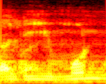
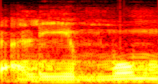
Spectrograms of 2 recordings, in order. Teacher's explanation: اگر علیم پہ رک جائیں گے تو پھر تو میم کی آواز ویسے ہی آ رہی ہے، اور اگر اس کو ملا کر پڑھیں گے تو علیمن ہے، تو یہ علیمن ہے تو آخر میں آواز نون کی ہے، اور اس کے بعد با ہے، تو نون کی آواز میم کی آواز میں آپ تبدیل کریں گے، اس کو علیمن نہیں پڑھیں گے، علیمم پڑھیں گے۔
